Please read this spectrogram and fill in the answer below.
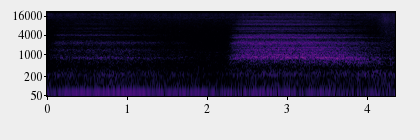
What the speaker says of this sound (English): Let's take another deep breath in.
